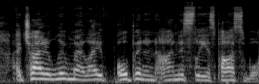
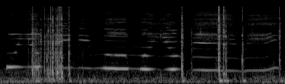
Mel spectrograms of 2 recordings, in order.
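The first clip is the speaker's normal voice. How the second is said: tiny cooing; 14 dB quieter than usual. Real, not acted. Cat lover fussing over stray cats, tiny falsetto coo.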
